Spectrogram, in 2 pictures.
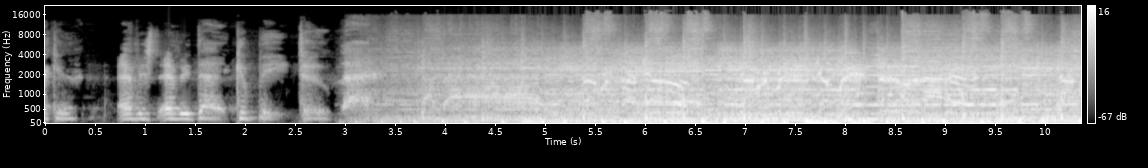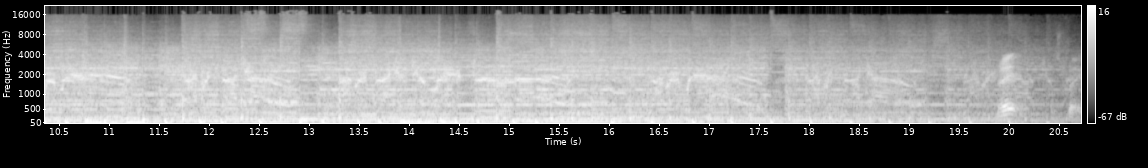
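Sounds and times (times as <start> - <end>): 
speech: 0.0 - 3.6
harsh shouted screamo vocals: 3.0 - 20.2
distorted guitar riffs: 3.3 - 20.7
pounding drums: 3.6 - 19.9.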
